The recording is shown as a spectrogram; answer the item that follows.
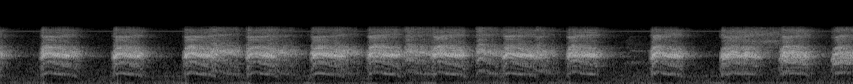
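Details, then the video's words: Continuous harsh cawing from a group of crows in June afternoon sun, about twelve caws in quick succession. "A Chorus Of Crows"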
